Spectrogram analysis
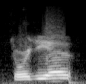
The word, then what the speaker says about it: Georgiev: I want to say it correctly, Georgiev, I believe is how you say it, but just stood on his head, saw all 44 shots and turned them all away.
